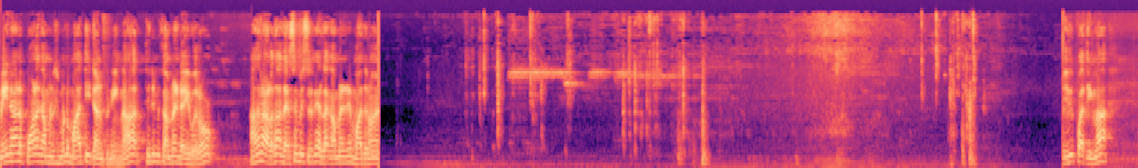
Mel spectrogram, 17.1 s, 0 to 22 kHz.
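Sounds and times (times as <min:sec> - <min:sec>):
multimeter buzzer beeping: 0:07.5 - 0:10.5.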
